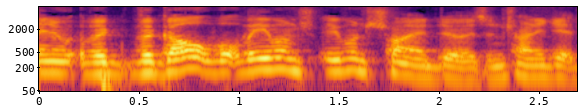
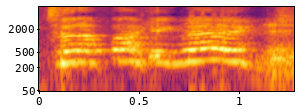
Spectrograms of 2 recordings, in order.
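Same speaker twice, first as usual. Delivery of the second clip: much higher, loud shouted cheer; hype cheer; 13 semitones higher, 5 dB louder than usual. Pretend. Shouting the Dogecoin slogan in hype. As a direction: cheer like a crypto fan.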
